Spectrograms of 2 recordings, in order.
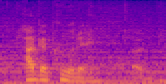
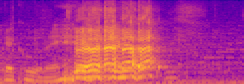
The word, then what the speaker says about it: Hagakure: Hagakure. What? Hagakure.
